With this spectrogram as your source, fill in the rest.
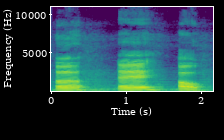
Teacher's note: अर्ध विवृत जिसमें आपका आधा मुंह खुलता है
